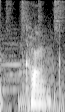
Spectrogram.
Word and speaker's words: conch: I always thought they're conch shells, but apparently they're conch shells.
